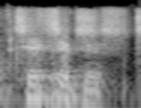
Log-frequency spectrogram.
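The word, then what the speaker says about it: Țepeș: Me escribió el nombre, el Chepes, la T, sí. – con un rabito debajo, que es como se pronuncia, y me explicó, en fin, el origen de la palabra.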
